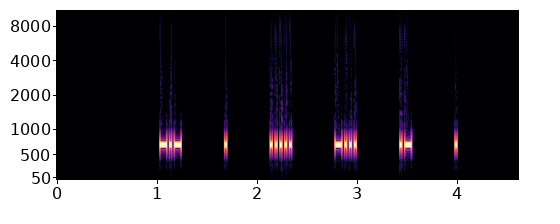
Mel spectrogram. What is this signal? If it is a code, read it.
Morse code, heard as a keyed tone, about 46 wpm, spaced as for 17 wpm, 700 Hz. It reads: KE5BAE
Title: USA Call Signs - 6 Characters - 6x Character Spacing - 50wpm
